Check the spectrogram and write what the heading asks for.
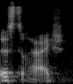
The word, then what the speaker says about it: Österreich: In German, it's Österreich.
